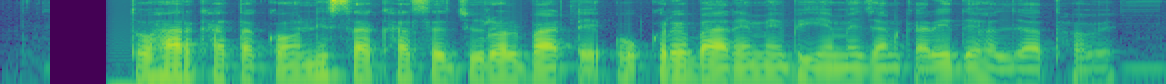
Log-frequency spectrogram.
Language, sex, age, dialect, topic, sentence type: Bhojpuri, male, <18, Northern, banking, statement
